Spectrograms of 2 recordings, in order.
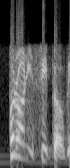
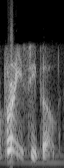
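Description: First: Much higher, loud "put on your seatbelt"; a rabbi hypes the audience before quoting the Ramban, high and loud; excited warning. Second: Said in the usual way. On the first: Repeated with more excitement.

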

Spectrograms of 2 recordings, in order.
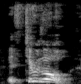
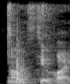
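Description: First: Loud, high yelped complaint; pitched-up comic shout; high mock outcry. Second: Said in the usual way. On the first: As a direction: cry it out high in mock protest. Joke shout, then contrasted reply.

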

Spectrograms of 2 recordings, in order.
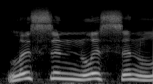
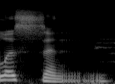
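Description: First: Town crier. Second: Said in the usual way. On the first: Acted.

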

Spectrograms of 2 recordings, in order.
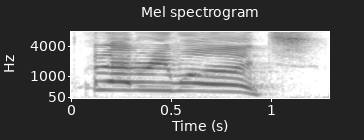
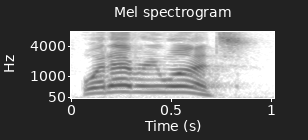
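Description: First: Higher, stretched mock echo of "Whatever he wants"; mock high put-on voice. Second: Said in the usual way. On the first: Host mimics the jungle guy he'd let read to him, high playful voice.

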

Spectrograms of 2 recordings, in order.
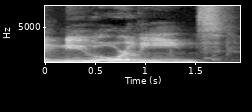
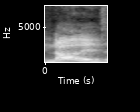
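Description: First: "New Orleans" said in full, ending in "leens"; spelling pronunciation. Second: "Nolans" squashed into two syllables; mock-Cajun pronunciation. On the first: Explaining outsiders' mistakes, over-spelled "New Orleans". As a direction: overcommit to every syllable of "New Orleans". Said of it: "overcommit to the way it's spelled". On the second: Explaining outsiders' mistakes, slurred Cajun-style "Nolans". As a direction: drop the "New Or" into a slurred "Nolans". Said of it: "they think Nolans is how". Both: Shown as a demonstration.

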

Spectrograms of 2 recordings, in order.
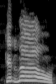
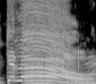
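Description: First: High, dainty mock cheer; trying to be pretty. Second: Full-force, long, ugly holler; loud and ugly. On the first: Preacher mocking congregants being pretty about it, high and dainty. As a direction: imitate a prettified, polite shout. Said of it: "trying to be pretty in it". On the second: Shown as a demonstration. Preacher showing how to get loud, ugly drawn-out shout. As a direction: let it rip, high and very loud. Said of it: "you gotta get ugly".

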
